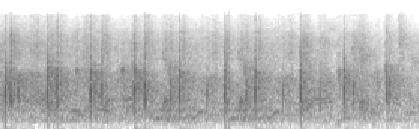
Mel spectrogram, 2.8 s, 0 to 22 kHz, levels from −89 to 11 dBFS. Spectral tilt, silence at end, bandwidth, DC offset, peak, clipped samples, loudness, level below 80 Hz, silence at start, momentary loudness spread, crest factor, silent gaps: -0.5 dB/octave; 0 s; 15.5 kHz; under 0.1%; -10 dBFS; under 0.1%; -31 LUFS; -72 dBFS; 0 s; 4 LU; 22 dB; none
